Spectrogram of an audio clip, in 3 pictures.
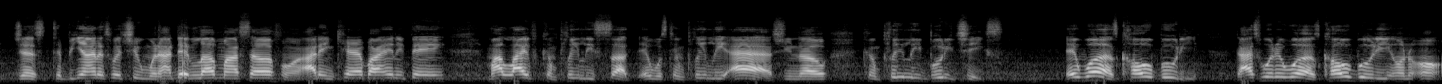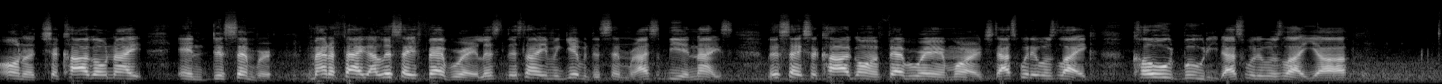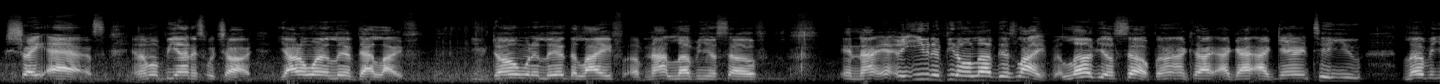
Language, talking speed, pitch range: English, 185 wpm, 140-160 Hz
